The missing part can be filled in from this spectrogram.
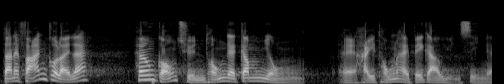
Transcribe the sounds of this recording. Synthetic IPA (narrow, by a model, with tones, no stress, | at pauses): t̪aː˨nhɐ˨˩jfaː˨˥nkɔː˧lɐ˨˩jlɛː˥ | hœː˥ŋkɔː˨˥ŋt͡ʃʰyː˨˩nt̪ʰʊ˨˥ŋkɛː˧kɐ˥mjʊ˨˩ŋ | ɛ̰ː˨˩hɐ˨jt̪ʰʊ˨˥ŋɛ˥hɐ˨jpe˨˥jkaː˧wjyː˨˩nsḭː˧nkɛ̰˧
